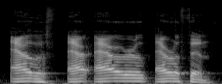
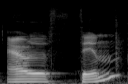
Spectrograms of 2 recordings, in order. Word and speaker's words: Arathi: It is Arathin. I'm pretty sure it takes place in Arathin? Arathi, not Arathin.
